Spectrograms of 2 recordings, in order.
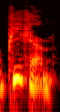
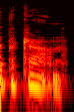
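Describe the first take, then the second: First: "pecan" said PEE-can, stress on the first syllable; alternative pronunciation. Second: "Pecan" said puh-KAHN, stress on the second syllable; variant pronunciation. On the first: Taster offering the other reading, "pecan" as PEE-can. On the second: Taster reading out the flavor, "Pecan" as puh-KAHN. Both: Shown as a demonstration. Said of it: "Or pecan".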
